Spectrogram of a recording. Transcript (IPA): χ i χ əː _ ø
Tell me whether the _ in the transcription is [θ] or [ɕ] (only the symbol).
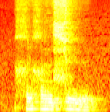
ɕ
